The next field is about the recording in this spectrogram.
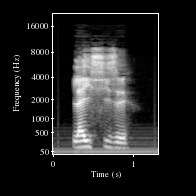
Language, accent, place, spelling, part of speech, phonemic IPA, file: French, France, Lyon, laïciser, verb, /la.i.si.ze/, LL-Q150 (fra)-laïciser.wav
- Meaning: to laicize; to secularize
